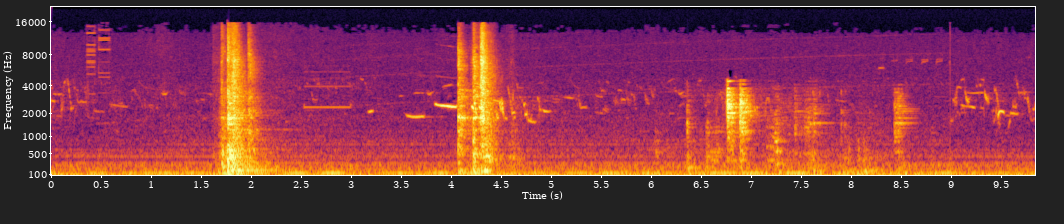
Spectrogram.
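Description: Toy tractor attachments being handled: two sharp clacks about two and a half seconds apart, then several lighter clicks as the roller is fitted to the hitch. A low steady hum runs underneath.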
